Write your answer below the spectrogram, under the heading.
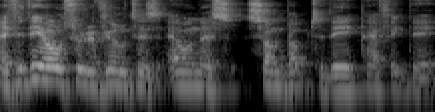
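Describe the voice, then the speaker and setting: With a Scottish accent, a man talks very fast at a fairly high pitch, with audible room echo around him. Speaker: football pundit. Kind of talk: live stream commentary. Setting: live stream. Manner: loud.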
